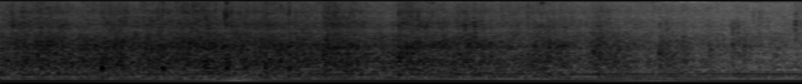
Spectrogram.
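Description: Large hall audience applauding, heard faintly as an even wash of clapping, over a steady low hum.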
